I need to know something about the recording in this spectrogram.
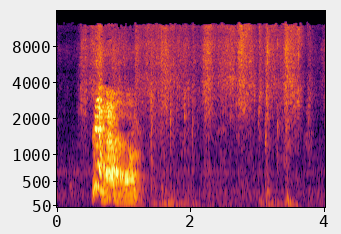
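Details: Asiri, a female Siberian husky living in Japan with a toy poodle and a shiba inu, talks in a single drawn-out, wavering yowl of about seven-tenths of a second, strongly harmonic, then quiet indoor rustling and faint knocks.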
